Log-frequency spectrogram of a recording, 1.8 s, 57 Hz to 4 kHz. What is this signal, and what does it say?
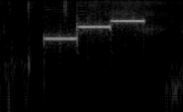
Special information tone.
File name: out- -2007- - - .367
